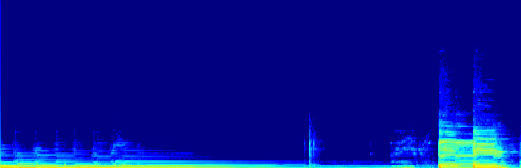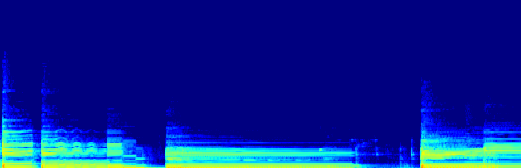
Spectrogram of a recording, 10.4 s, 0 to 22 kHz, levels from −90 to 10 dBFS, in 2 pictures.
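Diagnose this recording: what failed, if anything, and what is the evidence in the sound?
From 6.56 s to the end at 10.43 s, a section plays at the wrong speed: the sound abruptly slows to about 0.75 times its original rate, and its pitch drops by about five semitones at the same instant, so timing and pitch shift together. The likely cause is at the playback or editing stage, where this stretch was clocked at the wrong rate, stretching its duration and lowering every frequency by the same ratio.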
